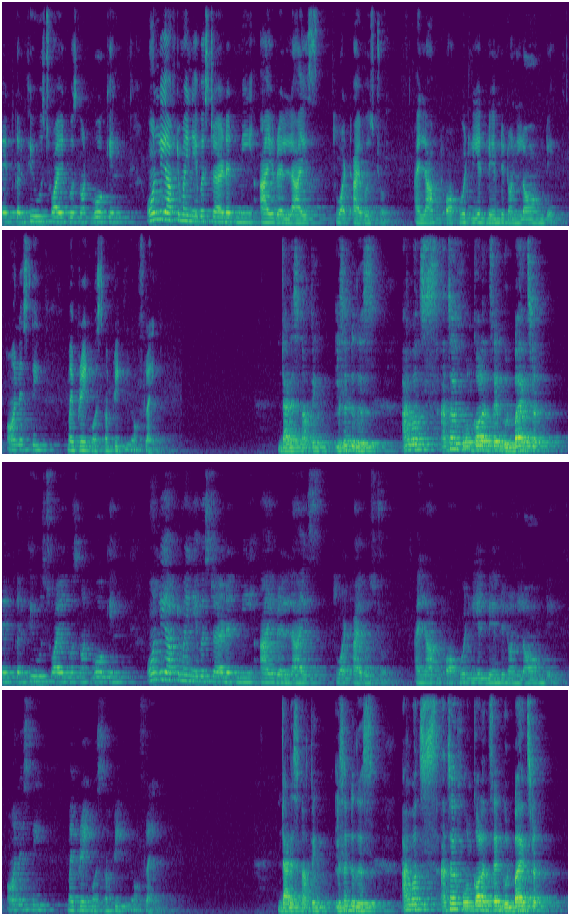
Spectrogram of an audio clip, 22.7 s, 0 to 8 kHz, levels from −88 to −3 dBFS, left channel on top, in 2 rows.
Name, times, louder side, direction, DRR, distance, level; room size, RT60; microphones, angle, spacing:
voice 1, 0.0-2.4 2.9-6.2 6.7-7.7 8.3-11.1 11.4-12.1 12.7-14.5, left 4 dB, 75° left, 10 dB, 0.4 m, -30 dB
voice 2, 16.9-18.7 19.3-22.0, right 1 dB, 35° right, 5 dB, 0.7 m, -23 dB
4.5 x 4.4 x 5.0 m, 1.3 s
head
